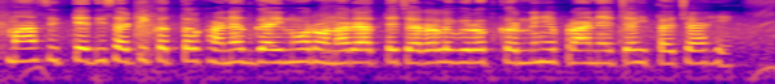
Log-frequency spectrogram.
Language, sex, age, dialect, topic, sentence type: Marathi, female, 18-24, Standard Marathi, agriculture, statement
